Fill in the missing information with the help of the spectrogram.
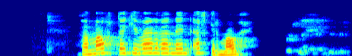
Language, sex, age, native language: Icelandic, female, 40-49, Icelandic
